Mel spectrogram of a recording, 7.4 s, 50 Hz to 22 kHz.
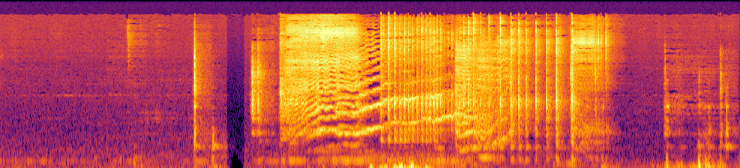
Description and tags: Noisy Door
This is the sound of my wife's old closet door. Recorded with a Zoom H4n St
domestic, door, noise, old, room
